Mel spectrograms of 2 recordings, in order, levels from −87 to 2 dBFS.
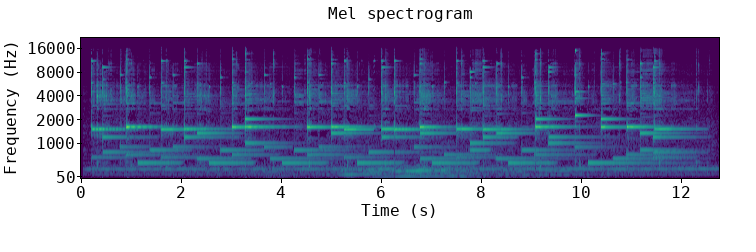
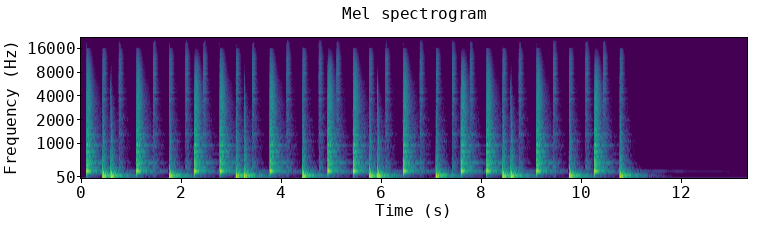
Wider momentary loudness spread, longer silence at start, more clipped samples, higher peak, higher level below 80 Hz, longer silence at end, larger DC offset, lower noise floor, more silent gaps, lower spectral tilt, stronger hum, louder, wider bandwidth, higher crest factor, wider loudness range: about the same, 13 LU vs 15 LU; about the same, 0.2 s vs 0.1 s; neither; second, -10 dBFS vs -4 dBFS; second, -70 dBFS vs -26 dBFS; second, 0.15 s vs 2.35 s; neither; second, -53 dBFS vs -85 dBFS; neither; second, 0.5 dB/octave vs -6.5 dB/octave; neither; second, -31 LUFS vs -23 LUFS; about the same, 16.5 kHz vs 16 kHz; first, 24 dB vs 18 dB; about the same, 2 LU vs 4 LU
